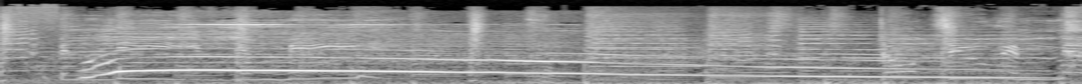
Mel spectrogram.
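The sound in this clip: A human voice imitates a howling animal. A single long howl sweeps up quickly, then slides slowly downward in pitch over about five seconds, loud and steady throughout.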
